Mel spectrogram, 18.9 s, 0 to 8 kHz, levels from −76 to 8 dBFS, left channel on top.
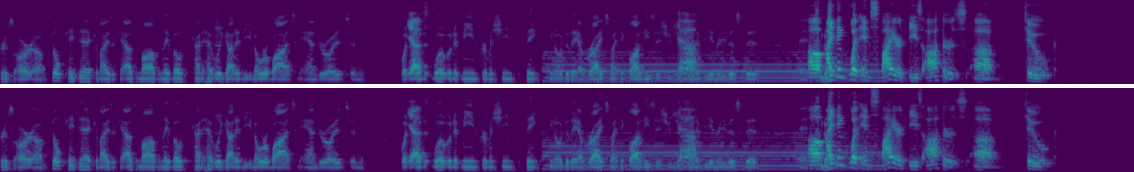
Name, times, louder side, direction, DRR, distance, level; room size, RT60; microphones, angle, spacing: voice 1, 0.0-6.1 6.7-12.6 13.3-13.8, right 1 dB, 5° right, 7 dB, 0.4 m, -43 dB
Brass instrument, 9.0-14.8, left 1 dB, 70° right, 2.4 m, -52 dB
voice 2, 11.3-11.6 13.5-16.6 17.1-17.6, left 3 dB, 35° left, 6 dB, 0.7 m, -33 dB
6.1 x 2.1 x 3.2 m, 0.34 s
head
